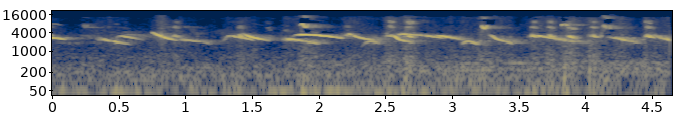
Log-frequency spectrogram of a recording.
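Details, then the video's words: Macheando song of a green-winged saltator, meant to warm up and stimulate another bird to sing; a dense run of bright, downslurred whistles, each phrase about half a second, delivered almost continuously. "Trinca-ferro Macheando 🔥 Trinca ferro cantando Para Esquentar Trinca ferro"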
